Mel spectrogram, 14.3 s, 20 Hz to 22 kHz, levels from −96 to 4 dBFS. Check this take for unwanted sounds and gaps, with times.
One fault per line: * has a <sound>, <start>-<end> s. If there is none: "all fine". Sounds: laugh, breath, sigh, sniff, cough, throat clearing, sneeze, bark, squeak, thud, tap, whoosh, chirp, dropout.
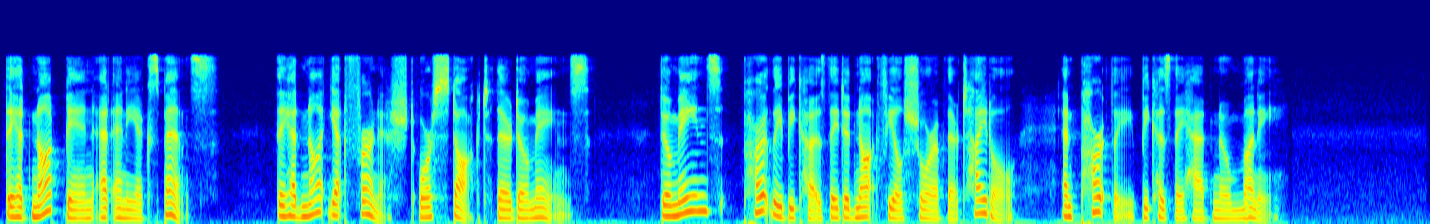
all fine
